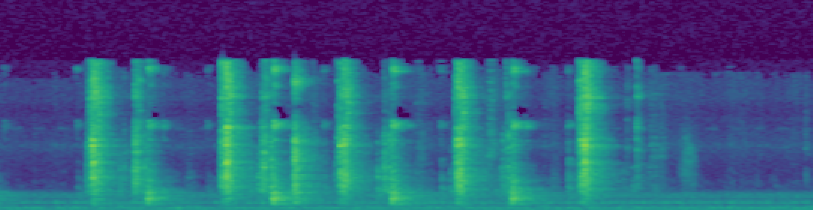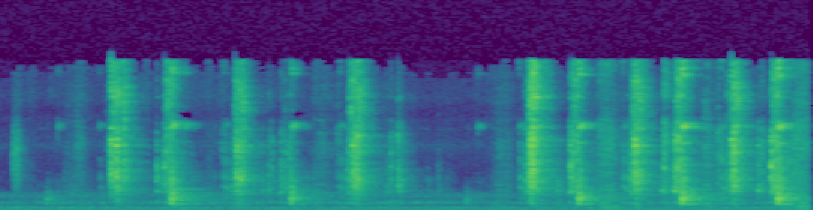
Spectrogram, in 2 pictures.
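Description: Irregular light metallic clicks and clinks, a couple of dozen spread unevenly, from parts and tools being handled while an engine is worked out of a truck's engine bay, over a steady low hum.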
